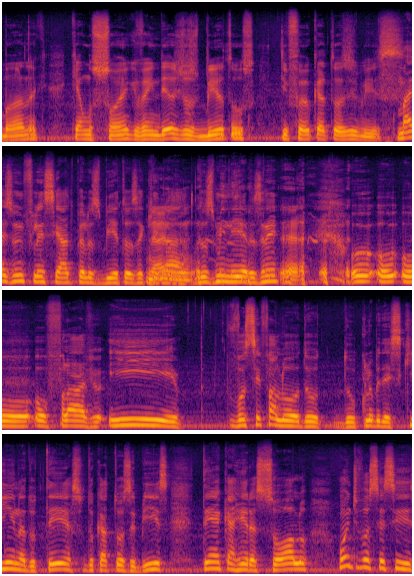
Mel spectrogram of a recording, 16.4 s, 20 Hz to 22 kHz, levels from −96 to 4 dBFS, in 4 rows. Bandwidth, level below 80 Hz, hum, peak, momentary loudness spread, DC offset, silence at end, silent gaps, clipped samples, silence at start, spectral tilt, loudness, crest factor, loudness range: 16 kHz; -60 dBFS; none; -8 dBFS; 8 LU; under 0.1%; 0 s; none; under 0.1%; 0 s; -6 dB/octave; -21 LUFS; 12 dB; 3 LU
